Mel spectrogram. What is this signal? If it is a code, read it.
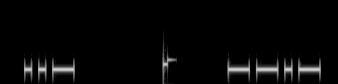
Morse code, heard as a keyed tone, about 17 wpm, 700 Hz. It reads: U Q
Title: Single Letters - Rapid-Fire 17wpm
